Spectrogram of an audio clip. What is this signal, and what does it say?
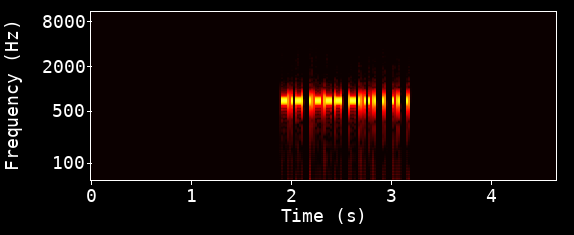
Morse code, heard as a keyed tone, about 50 wpm, 700 Hz. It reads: KJ6EIE
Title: USA Call Signs - 6 Characters - 50wpm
